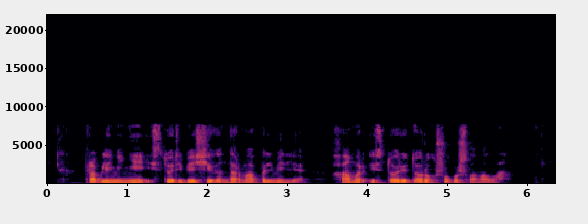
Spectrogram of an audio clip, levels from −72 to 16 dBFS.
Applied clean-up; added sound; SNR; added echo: none; none; none; none.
